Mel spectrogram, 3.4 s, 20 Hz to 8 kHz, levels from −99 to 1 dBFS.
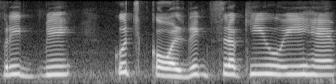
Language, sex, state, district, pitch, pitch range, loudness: Hindi, female, Punjab, Pathankot, 260 Hz, 250-270 Hz, -16 LUFS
